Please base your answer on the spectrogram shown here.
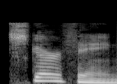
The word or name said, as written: skurfing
